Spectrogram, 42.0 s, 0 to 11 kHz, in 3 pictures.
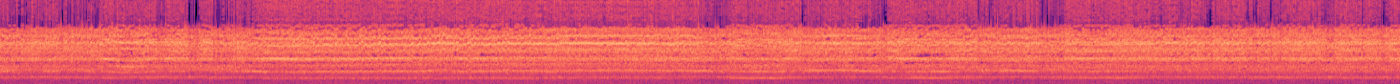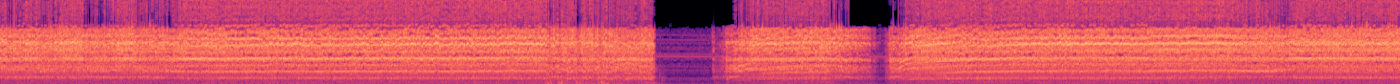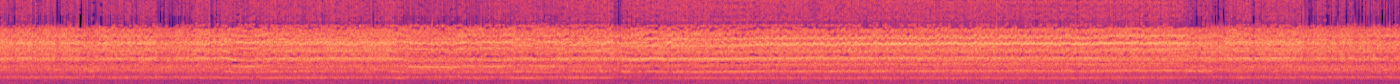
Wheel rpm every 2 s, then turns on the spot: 230, 220, 210, 230, 230, 230, 230, 230, 210, 200, 120, 140, 210, 230, 230, 230, 220, 210, 210, 220, 230.
none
